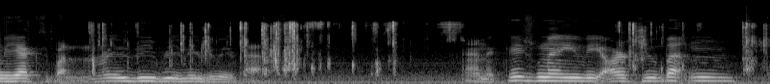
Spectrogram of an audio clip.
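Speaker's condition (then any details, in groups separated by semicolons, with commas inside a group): Cerebral palsy; limbs affected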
